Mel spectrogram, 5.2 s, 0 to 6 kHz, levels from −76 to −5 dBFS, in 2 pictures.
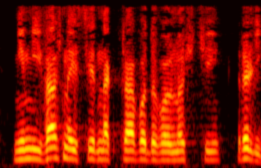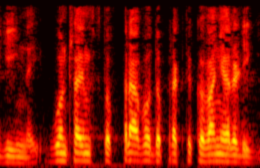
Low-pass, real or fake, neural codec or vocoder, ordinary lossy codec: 5.4 kHz; real; none; MP3, 48 kbps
